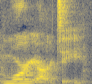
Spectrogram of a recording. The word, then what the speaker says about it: Moriarty: Izzy Sweet and Sean Moriarty. I believe it's pronounced the same as the Sherlock Holmes villain.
